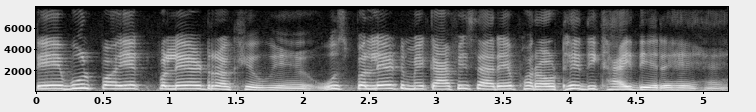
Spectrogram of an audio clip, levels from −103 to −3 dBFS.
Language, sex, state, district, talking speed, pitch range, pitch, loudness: Hindi, female, Punjab, Pathankot, 195 wpm, 250-315 Hz, 290 Hz, -12 LUFS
